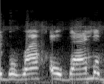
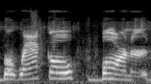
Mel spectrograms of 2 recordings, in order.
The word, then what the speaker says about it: Barack Obama: Okay, this person was trying to say Barack Obama, but they said Barack O'Burner.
